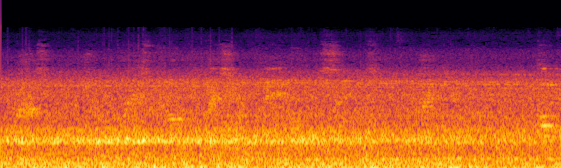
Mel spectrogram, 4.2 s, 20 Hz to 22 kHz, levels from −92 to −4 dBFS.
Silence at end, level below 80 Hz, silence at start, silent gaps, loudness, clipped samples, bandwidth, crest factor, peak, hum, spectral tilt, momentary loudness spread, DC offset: 0 s; -18 dBFS; 0 s; none; -12 LUFS; under 0.1%; 7.6 kHz; 12 dB; 0 dBFS; none; -7.5 dB/octave; 3 LU; 2%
